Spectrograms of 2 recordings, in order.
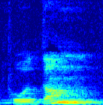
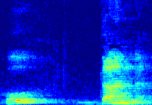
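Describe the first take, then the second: First: Hudam ending in m merged into meem; meem sound. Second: Hudan ending in a clear n; noon sound. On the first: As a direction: say hudam, n turned into m. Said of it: "not hudan anymore". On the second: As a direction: say hudan with a plain n. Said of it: "This is the sound of noon". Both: Shown as a demonstration.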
